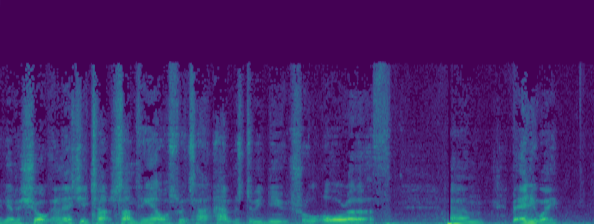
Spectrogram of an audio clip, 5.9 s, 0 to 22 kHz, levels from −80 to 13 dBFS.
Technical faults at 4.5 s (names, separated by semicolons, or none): phantom power thump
